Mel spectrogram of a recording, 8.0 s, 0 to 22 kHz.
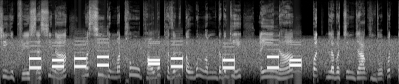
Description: DTMF, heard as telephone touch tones, dialled by machine, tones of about 240 ms, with speech in Manipuri. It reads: 2459 *5 1 37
